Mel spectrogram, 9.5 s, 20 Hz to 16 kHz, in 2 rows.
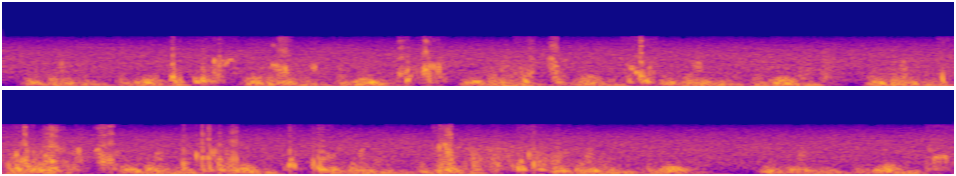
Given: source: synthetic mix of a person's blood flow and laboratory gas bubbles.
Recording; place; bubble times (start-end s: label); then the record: Doppler ultrasound of blood flow; precordium
0.81-1.18 s: bubbles
1.23-1.60 s: bubbles
1.96-2.22 s: bubbles
2.56-2.68 s: bubbles
2.72-2.83 s: bubbles
3.09-3.27 s: bubbles
4.67-5.36 s: bubbles
5.63-5.96 s: bubbles
6.15-6.46 s: bubbles
6.91-7.59 s: bubbles
9.36-9.53 s: bubbles
From the record:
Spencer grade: 3 (all of the cardiac periods contain showers or single bubble signals, but not dominating or overriding the cardiac motion signals); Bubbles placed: only in the low amplitude regions of the cardiac cycle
